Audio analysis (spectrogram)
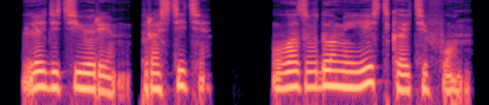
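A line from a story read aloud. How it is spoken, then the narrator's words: Quiet inquiry. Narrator (Russian): Тихо поинтересовался Ди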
